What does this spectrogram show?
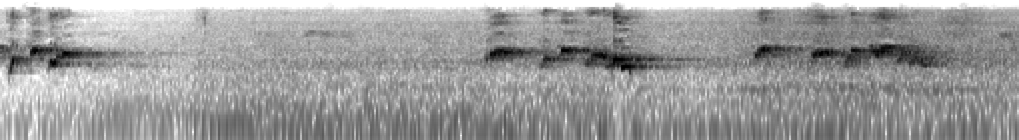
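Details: Merbah lekir bulbul's sweet song, with short clusters of bright, bubbly warbled notes at intervals of one to two seconds and a faint low hum behind.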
